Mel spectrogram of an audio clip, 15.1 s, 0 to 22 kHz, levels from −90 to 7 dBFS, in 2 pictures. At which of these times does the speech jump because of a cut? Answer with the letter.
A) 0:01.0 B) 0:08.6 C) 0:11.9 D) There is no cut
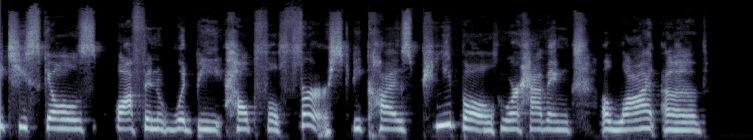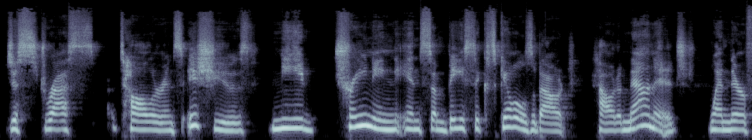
A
